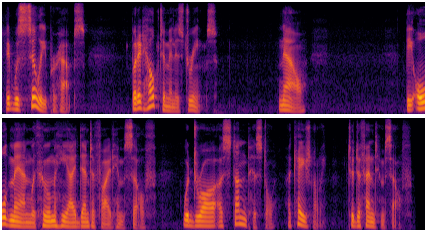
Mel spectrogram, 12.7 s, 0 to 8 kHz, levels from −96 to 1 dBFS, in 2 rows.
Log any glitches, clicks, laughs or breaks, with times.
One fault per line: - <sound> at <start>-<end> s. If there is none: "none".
none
